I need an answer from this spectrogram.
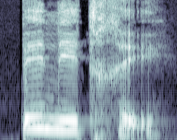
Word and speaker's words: pénétrer: pénétrer. Okay, remember here, accent aigu and then accent aigu. So you pronounce it E.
